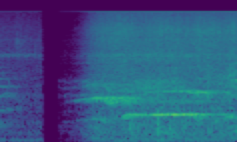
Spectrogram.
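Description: Faint room tone that drops out to silence about half a second in, then background music fading in with slow, held notes.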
